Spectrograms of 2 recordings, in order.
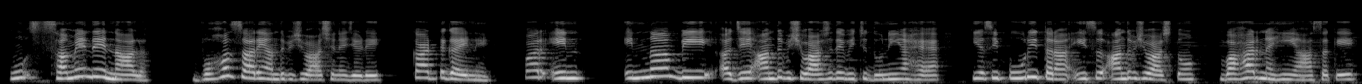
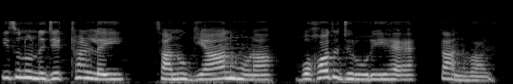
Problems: background sounds at intervals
